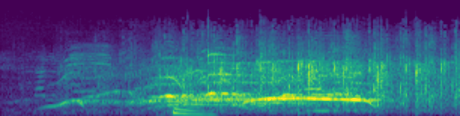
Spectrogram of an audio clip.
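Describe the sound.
An audience bursts into steady applause that swells after a second and holds at full strength, with voices calling out and whooping over the clapping.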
